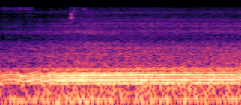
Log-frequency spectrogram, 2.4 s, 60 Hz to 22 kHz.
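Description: Mondial RX3i Evo's single-cylinder engine running steadily under way at about 65 km/h, heard from the rider's seat. The tank is nearly dry; the engine has begun to misfire from fuel starvation.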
